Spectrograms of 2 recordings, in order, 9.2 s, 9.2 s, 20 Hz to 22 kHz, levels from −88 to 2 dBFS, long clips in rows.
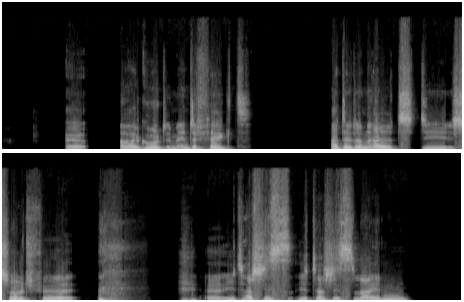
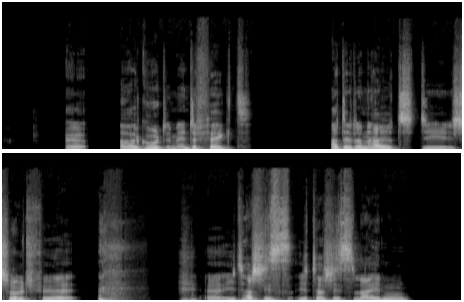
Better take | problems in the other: second | distortion; slight; 6% of the sound clipped

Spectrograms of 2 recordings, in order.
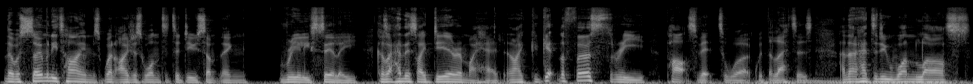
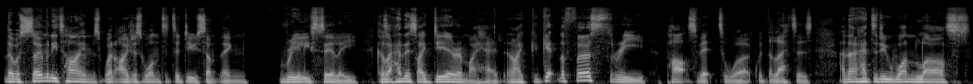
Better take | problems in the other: second | low rumble; faint; throughout; 25 dB below the speech

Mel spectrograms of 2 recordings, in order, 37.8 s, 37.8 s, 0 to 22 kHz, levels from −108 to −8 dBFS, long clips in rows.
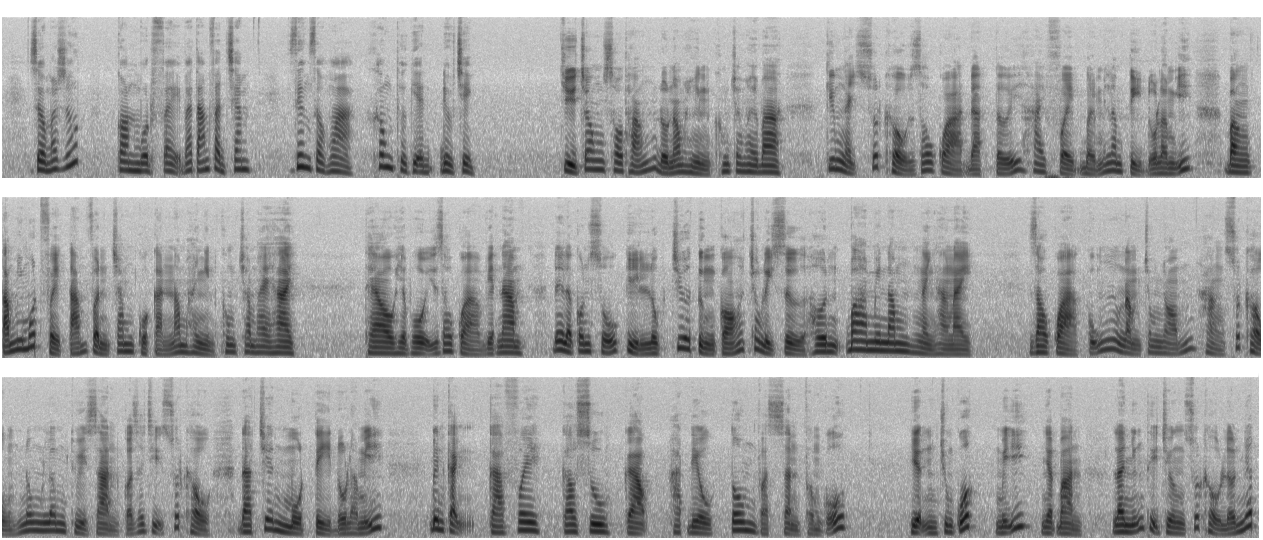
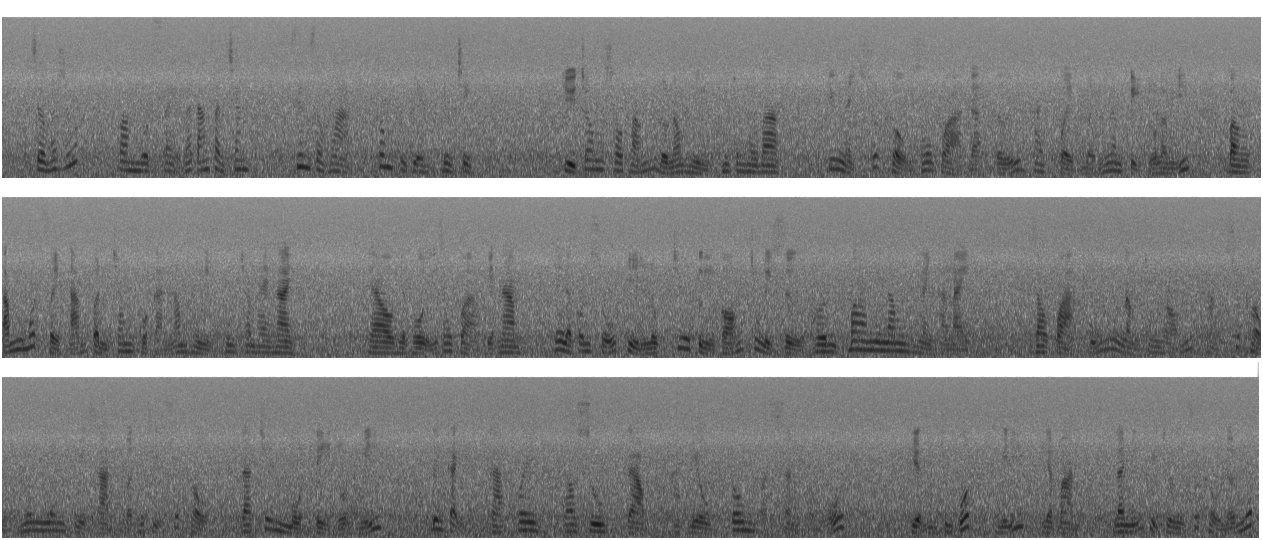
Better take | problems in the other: first | hiss; loud; throughout; 2 dB below the speech; faint in the first

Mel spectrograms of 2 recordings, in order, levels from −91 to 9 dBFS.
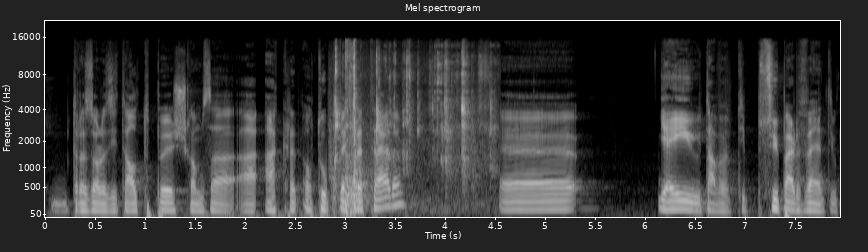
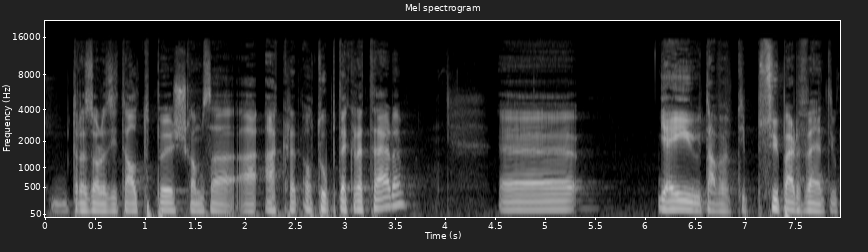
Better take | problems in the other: second | jangling keys; loud; from 3 to 4.5 s; peak 4 dB above the speech

